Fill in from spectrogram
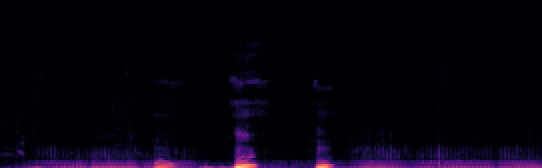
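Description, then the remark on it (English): A kitten purrs steadily throughout, a low rumbling drone, broken by three short rising chirps or trills spaced about a second apart. “That's the cat.”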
